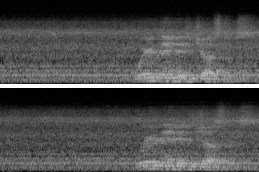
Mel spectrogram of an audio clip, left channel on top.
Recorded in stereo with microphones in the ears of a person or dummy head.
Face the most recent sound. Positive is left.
turn(degrees=35)  # may be behind; listen again after turning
